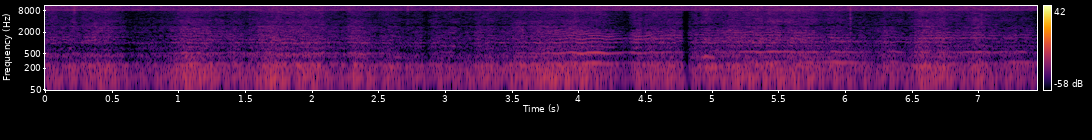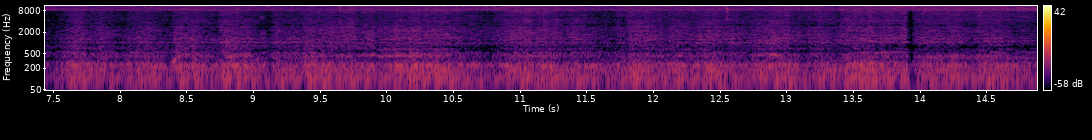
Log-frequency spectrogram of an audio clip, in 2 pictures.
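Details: Honey bees during the rainy season, when flowers vanish and the colony relies on stored food; a dense, steady low hum of many bees continues throughout, with faint higher wavering tones and occasional clicks.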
